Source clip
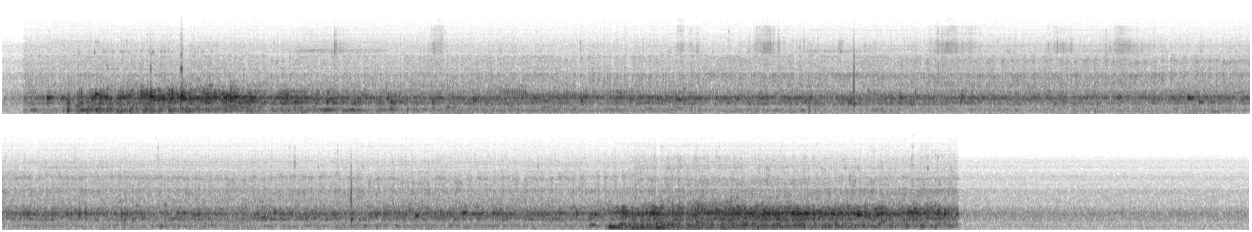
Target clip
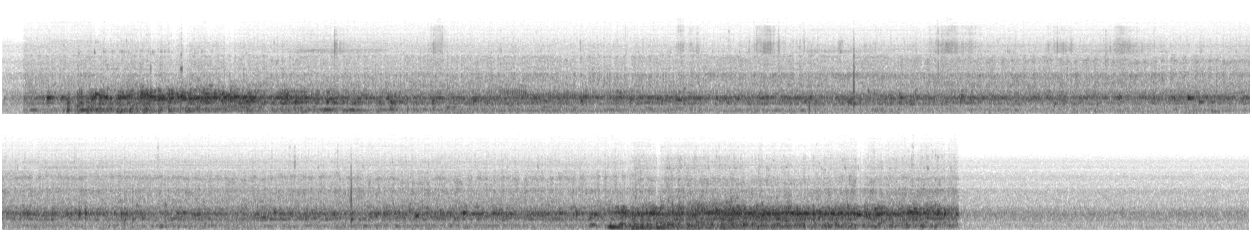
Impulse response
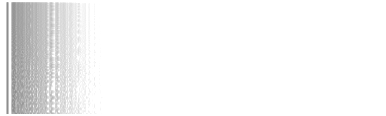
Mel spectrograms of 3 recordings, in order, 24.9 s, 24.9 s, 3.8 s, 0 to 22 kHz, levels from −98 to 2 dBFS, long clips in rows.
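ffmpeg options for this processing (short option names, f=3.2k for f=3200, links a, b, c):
-af "alimiter=limit=-14dB:level=0:latency=1:release=98"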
